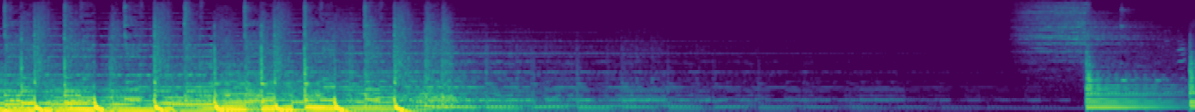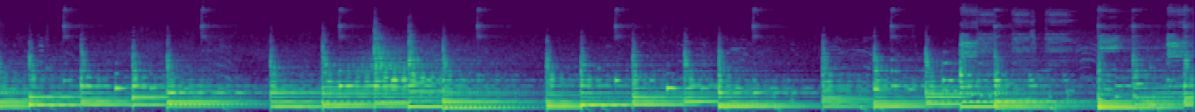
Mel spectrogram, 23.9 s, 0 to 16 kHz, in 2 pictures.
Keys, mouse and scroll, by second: 0.1 scroll down 1, 0.3-1.5 middle drag, 1.2-1.5 scroll down 2, 1.5 click, 2.3-4.2 drag, 4.5 scroll down 1, 4.8-8.6 middle drag, 5.1-5.6 scroll up 2, 6.5 Tab, 7.3 ctrl+r, 8.6 click, 8.8-11.2 middle drag, 9.9 ctrl+r, 11.2 click, 11.9 click, 12.2 click, 12.6 click, 12.9-16.1 middle drag, 13.3-14.5 scroll up 2, 14.5 i, 16.5 click, 17.1 Tab, 18.1-20.4 middle drag, 19.5 ctrl+r, 20.6 click, 21.0 click, 21.2 Tab, 21.6 click, 21.8-22.1 scroll down 2, 22.1-23.9 middle drag.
